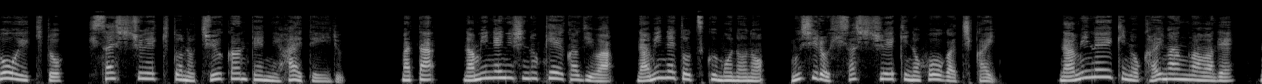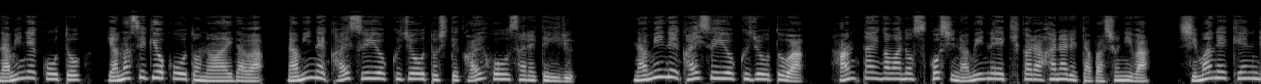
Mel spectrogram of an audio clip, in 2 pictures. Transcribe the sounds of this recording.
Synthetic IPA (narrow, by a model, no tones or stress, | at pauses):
to̞ːe̞kʲi̥t̪o̞ | çi̥saɕi̥t͡ɕɨe̞kʲi̥t̪o̞no̞t͡ɕɨːkãnt̪ẽ̞ɲ̟ːihae̞t̪e̞iɾɯ̟̰ | mat̪a | namʲine̞ɲ̟iɕino̞ke̞ːkaɡʲiβ̞a | namʲine̞t̪o̞t͡sɨ̥kɯ̟mo̞no̞no̞ | mɯ̟ɕiɾo̞çi̥saɕi̥t͡ɕɨe̞kʲino̞ho̞ːɡat͡ɕi̥kai | namʲine̞ekʲino̞kaiɡãŋɡaβ̞ad̪e̞ | namʲine̞ko̞ːt̪o̞ | janase̞ɡʲo̞ko̞ːt̪o̞no̞aid̪aβ̞a | namʲine̞kaisɨijo̞kɯ̟ʑo̞ːt̪o̞ɕi̥t̪e̞kaiho̞ːsaɾe̞t̪e̞iɾɯ̟ | namʲine̞kaisɨijo̞kɯ̟ʑo̞ːt̪o̞βa | hãnt̪aiɡaβano̞sɨ̥ko̞ɕinamʲine̞ːkʲi̥kaɾahanaɾe̞t̪abaɕo̞ɲ̟iβ̞a | ɕimane̞kẽ̞nɾʲ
